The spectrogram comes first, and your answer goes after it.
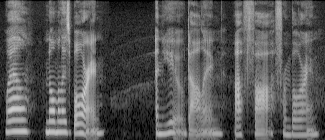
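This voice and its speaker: A woman playing a seductive, dominant villain in an intimate ASMR roleplay, teasing and sultry, often slipping toward breathy whispers. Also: mid-range voice, a little mellow, dry recording. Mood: sultry, playful. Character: seductive, dominant female villain toying with her hostage. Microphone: close microphone in a dry space.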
